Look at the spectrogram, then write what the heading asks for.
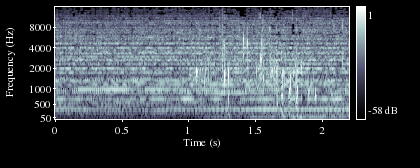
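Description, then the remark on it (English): A hydrophone, an underwater microphone, is lowered into the water to record, giving a few soft splashes and gurgling drips over about a second, set against a steady low electrical hum that runs throughout. “is lowering a hydrophone, an underwater microphone.”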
